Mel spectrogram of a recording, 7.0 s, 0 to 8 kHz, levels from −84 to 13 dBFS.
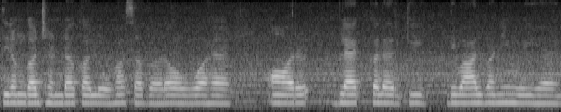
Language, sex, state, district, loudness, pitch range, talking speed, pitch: Hindi, female, Chhattisgarh, Raipur, -17 LUFS, 170-180 Hz, 135 wpm, 175 Hz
